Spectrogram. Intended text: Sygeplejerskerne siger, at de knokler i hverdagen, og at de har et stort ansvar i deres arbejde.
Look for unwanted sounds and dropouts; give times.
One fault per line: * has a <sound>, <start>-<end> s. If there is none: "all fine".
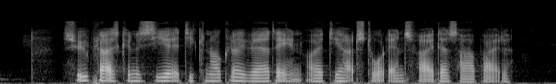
all fine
